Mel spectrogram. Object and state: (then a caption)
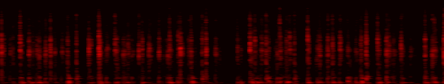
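Plastic mechanical keyboard. Both hands type rapidly with their fingertips on a full-size backlit plastic mechanical keyboard. A dense stream of sharp, bright key clicks rides over a low thud from each keystroke, with a brief pause just before the three-second mark.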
